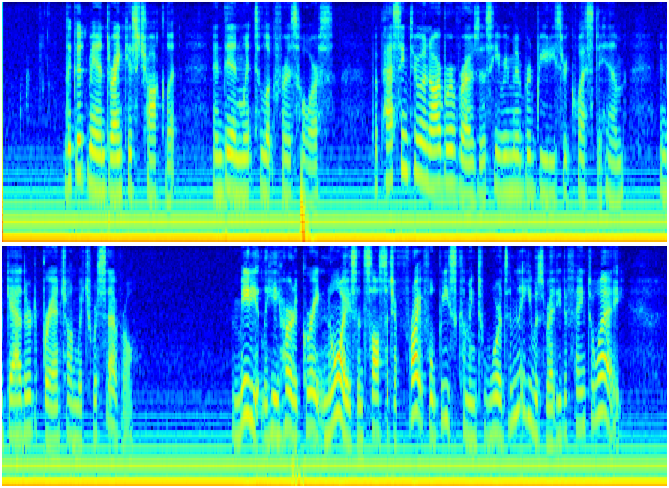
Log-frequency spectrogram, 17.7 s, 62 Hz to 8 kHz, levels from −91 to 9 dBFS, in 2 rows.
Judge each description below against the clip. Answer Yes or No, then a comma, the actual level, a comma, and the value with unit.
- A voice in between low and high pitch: Yes, medium, 175 Hz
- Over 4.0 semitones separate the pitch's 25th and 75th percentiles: No, average, 3.4 semitones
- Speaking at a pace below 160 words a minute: No, average, 195 wpm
